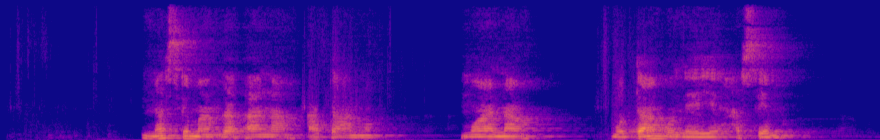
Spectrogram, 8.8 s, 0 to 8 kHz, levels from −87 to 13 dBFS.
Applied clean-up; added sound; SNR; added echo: neural separator model SepFormer DNS4.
